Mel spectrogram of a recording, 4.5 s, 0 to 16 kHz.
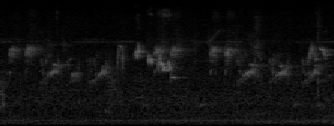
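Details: Red-whiskered bulbul singing during a bird-trapping session on 13 March 2017, a decoy calling to lure wild birds; quick bursts of bright, warbled whistled notes, rising and falling, repeated in short phrases every half second or so.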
